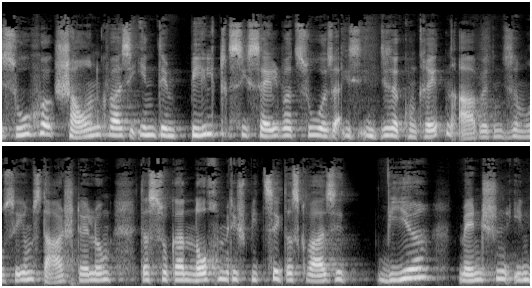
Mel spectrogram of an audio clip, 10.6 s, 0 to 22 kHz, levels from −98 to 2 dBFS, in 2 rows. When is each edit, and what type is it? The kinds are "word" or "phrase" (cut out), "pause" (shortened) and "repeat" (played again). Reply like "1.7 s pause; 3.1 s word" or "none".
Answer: 3.4 s word; 7.5 s word; 8.1 s word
